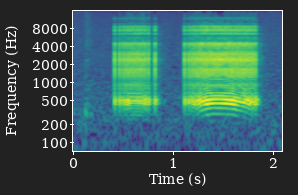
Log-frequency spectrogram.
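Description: Audible SWR indicator, a 555-timer oscillator wired across a resistive antenna bridge's meter, sounding a buzzy tone with many overtones in two short bursts, the first about half a second long and the second under a second. The tone sounds while the bridge still sees reflected power and falls silent as the antenna coupler is tuned to a null.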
